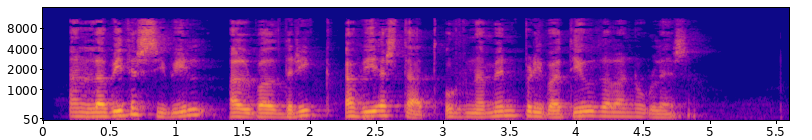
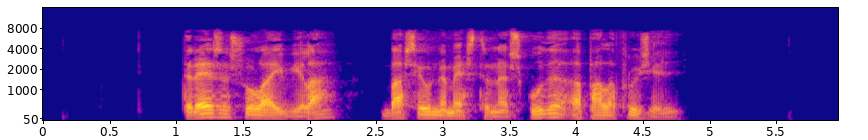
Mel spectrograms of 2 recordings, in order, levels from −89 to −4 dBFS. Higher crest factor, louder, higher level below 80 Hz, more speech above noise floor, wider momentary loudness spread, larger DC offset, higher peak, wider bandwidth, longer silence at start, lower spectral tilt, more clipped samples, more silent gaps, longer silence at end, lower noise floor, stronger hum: about the same, 18 dB vs 20 dB; second, -28 LUFS vs -20 LUFS; second, -58 dBFS vs -50 dBFS; second, 39 dB vs over 71 dB; about the same, 10 LU vs 11 LU; neither; second, -10 dBFS vs -2 dBFS; first, 11.5 kHz vs 8 kHz; second, 0.2 s vs 1.05 s; about the same, -4.5 dB/octave vs -3.5 dB/octave; neither; second, none vs 2.40-2.53 s; second, 0.7 s vs 1.2 s; second, -67 dBFS vs under -90 dBFS; neither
